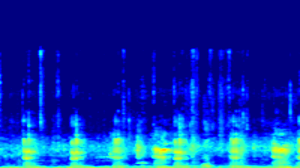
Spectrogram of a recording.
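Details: Piglets at a pig farm give repeated high, shrill squeals and grunting cries at irregular intervals, with a constant low mechanical hum underneath.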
